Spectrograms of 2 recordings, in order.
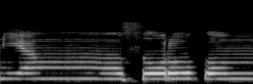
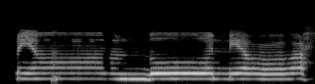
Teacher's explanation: nun ketemu shad bagus, ikhfanya tebal, tapi nun ketemu dal tipis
